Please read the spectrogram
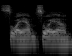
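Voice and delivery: clumsy, badly done, terrible put-on Belfast accent. Apologizing to listeners in Northern Ireland, the speaker adds a tag in a terrible Belfast accent. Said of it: "my terrible Belfast accent".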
